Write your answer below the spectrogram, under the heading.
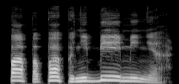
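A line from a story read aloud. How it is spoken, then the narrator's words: Shouting. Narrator (Russian): кричал он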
